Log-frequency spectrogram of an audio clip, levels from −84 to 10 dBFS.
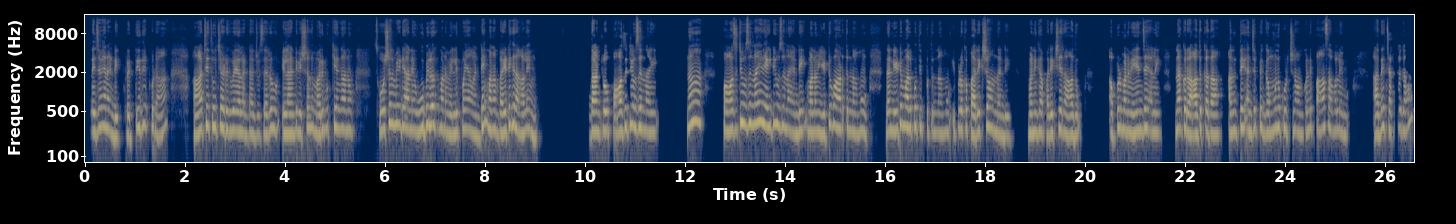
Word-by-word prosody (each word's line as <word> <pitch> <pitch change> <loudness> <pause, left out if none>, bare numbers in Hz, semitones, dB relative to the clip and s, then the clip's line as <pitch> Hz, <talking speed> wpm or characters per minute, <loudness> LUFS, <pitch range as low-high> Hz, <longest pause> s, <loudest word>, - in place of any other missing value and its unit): నిజమేనండి. 250 -4 +1 0.2
ప్రతీది 270 +9 -2
కూడా 210 -5 -3 0.8
ఆచి 255 +5 +3
తూచి 285 -1 0
అడుగు 255 -1 0
వేయాలంటారు 225 -3 -1
జూసారు 220 +4 -2 0.2
ఇలాంటి 225 +1 +1
విషయంలో 275 +4 -2
మరీ 220 +2 +1
ముఖ్యంగాను 260 -2 -1 0.5
సోషల్ 260 +6 +1
మీడియా 290 -2 +1
అనే 255 -1 -2
ఊబిలోకి 295 +2 +3
మనం 240 -3 -2
ఎళ్ళిపోయామంటే 235 +1 -1
మనం 255 0 +2
బయటికి 295 +6 +3
రాలేము. 230 -1 -1 1.1
దాంట్లో 245 0 +6 0.2
పాజిటివ్స్ 275 +5 +3
ఉన్నాయి. 240 -2 -3 0.7
ఆ! - - +6 0.7
పాజిటివ్స్ 255 +6 +3
ఉన్నాయి, 320 +2 +4
నెగెటివ్స్ 290 0 +1
ఉన్నాయండి. 240 -2 -1 0.2
మనం 235 0 +2
ఎటు 225 +8 -2
వాడుతున్నాము. 250 -4 +1 0.4
దాన్ని 245 +1 +1
ఎటు 300 - +1
మలుపు 275 0 +4
తిప్పుతున్నాము. 235 -3 -6
ఇప్పుడొక 255 +2 0
పరీక్ష 235 +5 +1
ఉందండి, 215 -4 -3 0.4
మనకి 230 +1 +1
ఆ - - -6
పరీక్ష 225 +3 -1 0.2
రాదు. 215 0 +1 0.7
అప్పుడు 275 0 0
మనం 245 -2 +2
ఏం 245 - +1
జేయాలి? 240 -3 -1 0.4
నాకు 260 +1 +3
రాదు 220 +4 +6
కదా! 230 -2 +3 0.3
అంతే 240 +3 0
అని 245 0 -1
చెప్పి 265 +1 -2
గమ్మున 250 +5 0
కూర్చున్నాం 245 -1 -3
అనుకోండి, 240 +3 -4
పాస్ 275 +3 0
అవ్వలేము. 245 -4 -5 0.6
అదే 255 +5 +1
చక్కగా 245 +1 -3
245 Hz, 135 wpm, -23 LUFS, 230-270 Hz, 1.1 s, దాంట్లో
